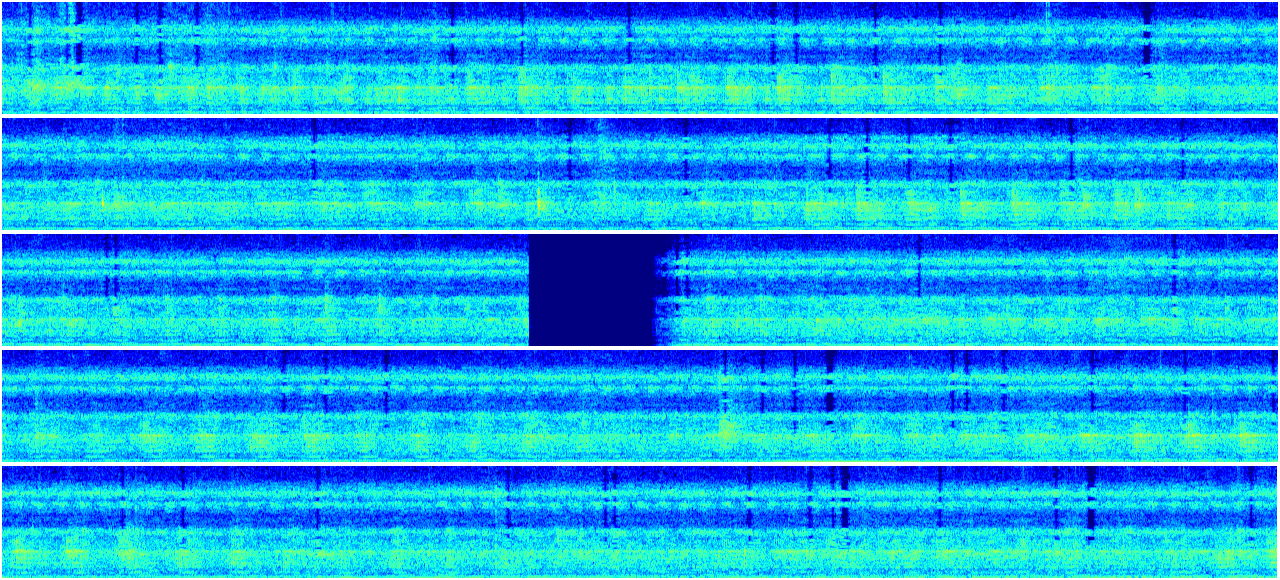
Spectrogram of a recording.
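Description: Steady mechanical hum with a constant hiss, like a running motor, briefly cut to silence about halfway through, with a short low rumble swelling a little after two-thirds of the way in.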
